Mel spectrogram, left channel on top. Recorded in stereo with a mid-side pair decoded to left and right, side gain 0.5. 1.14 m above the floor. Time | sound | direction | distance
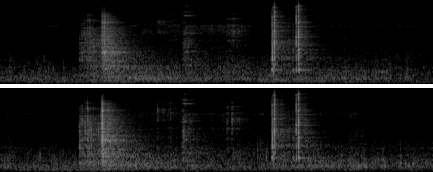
0.8 | keys jangling | 60° right | 2 m
2.7 | a camera shutter | 5° left | 0.7 m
